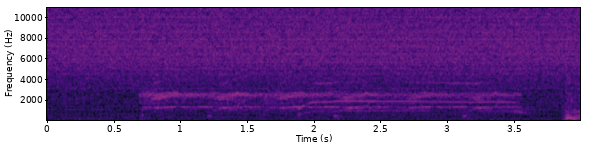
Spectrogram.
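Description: Several high-pitched screams at once, held for about three seconds, starting just under a second in and stopping shortly before the narration begins.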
